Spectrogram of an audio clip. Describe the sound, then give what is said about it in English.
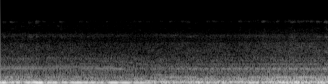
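A bus engine rumbles steadily, a deep, continuous low drone with a faint hum above it, running for a few seconds without pause and with no voices, at Euclid Avenue and Philip by Deanza Park around 6:29 p.m. “And again, this demon operating this bus, 3338.”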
